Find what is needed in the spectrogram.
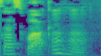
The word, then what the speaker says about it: Sasquatch: And they're saying also by denying that Sasquatch or Bigfoot or Sesquatch, as the Native Americans say, exists, you're also putting us at risk.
